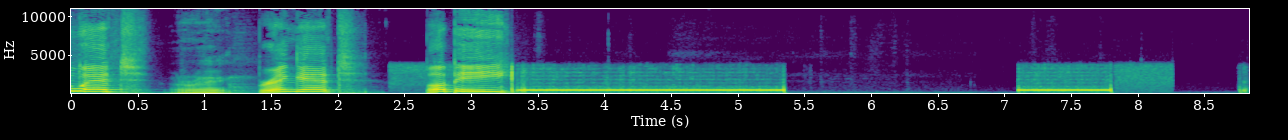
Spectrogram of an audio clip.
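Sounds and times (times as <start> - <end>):
speech: 0.0 - 3.4
telephone dial tone: 3.4 - 5.4, 7.1 - 7.8.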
